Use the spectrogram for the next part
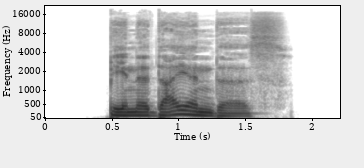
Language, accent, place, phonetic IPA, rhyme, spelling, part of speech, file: German, Germany, Berlin, [ˌbenəˈdaɪ̯əndəs], -aɪ̯əndəs, benedeiendes, adjective, De-benedeiendes.ogg
- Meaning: strong/mixed nominative/accusative neuter singular of benedeiend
